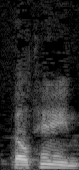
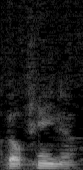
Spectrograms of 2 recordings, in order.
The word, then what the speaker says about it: Beltane: It lasts till I'm pretty sure it lasts till Beltane. How do you spell that? Beltane is how it's said, I say it in American, but it's Beltane in, Celtic.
